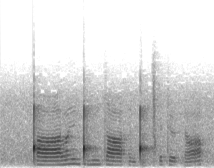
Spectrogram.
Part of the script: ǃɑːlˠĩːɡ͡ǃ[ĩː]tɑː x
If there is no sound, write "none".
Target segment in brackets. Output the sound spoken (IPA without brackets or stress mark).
ĩː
